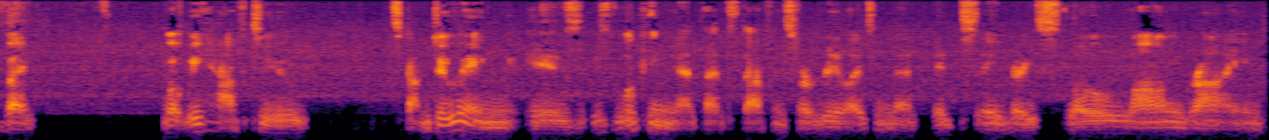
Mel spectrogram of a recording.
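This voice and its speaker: A man at a very slow pace over noticeable background noise. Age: 40s. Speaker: business professor. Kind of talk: solo educational talk. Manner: hesitant, many fillers.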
